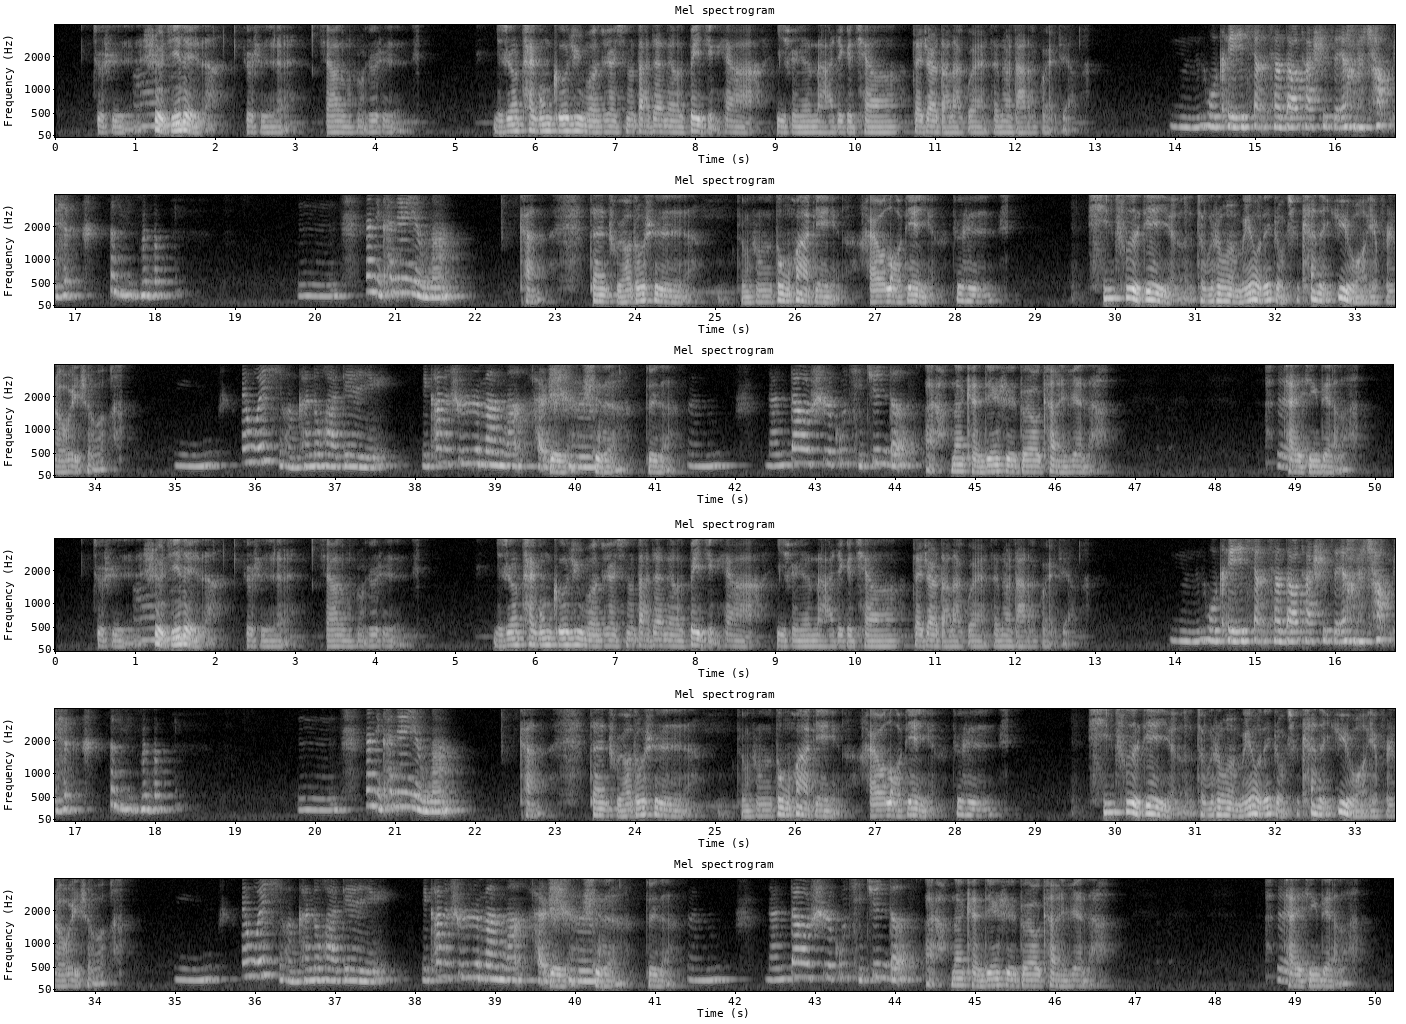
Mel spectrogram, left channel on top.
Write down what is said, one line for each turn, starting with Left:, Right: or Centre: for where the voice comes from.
Left: 就是射击类的，
Right: 哦，
Left: 就是想要怎么说，就是你知道太空歌剧吗？就像《星球大战》那样的背景下，一群人拿这个枪在这儿打打怪，在那儿打打怪，这样
Right: 嗯，我可以想象到它是怎样的场面。<laughs> 嗯，那你看电影吗？
Left: 看。但主要都是怎么说呢？动画电影还有老电影，就是新出的电影怎么说呢？没有那种去看的欲望，也不知道为什么。
Right: 嗯，哎，我也喜欢看动画电影。你看的是日漫吗？还是
Left: 对的，是的，对的。
Right: 嗯，难道是宫崎骏的？
Left: 哎呀，那肯定是都要看一遍的，
Right: 对，
Left: 太经典了。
